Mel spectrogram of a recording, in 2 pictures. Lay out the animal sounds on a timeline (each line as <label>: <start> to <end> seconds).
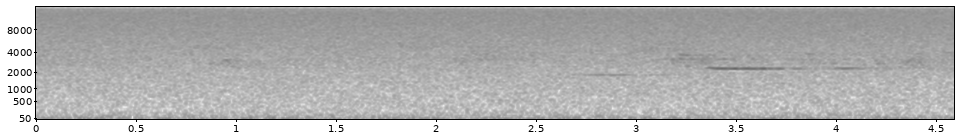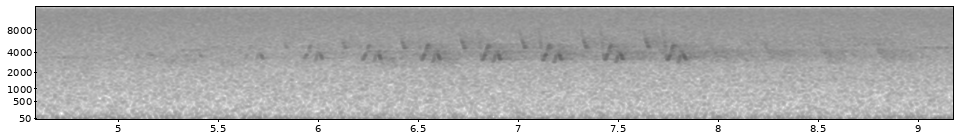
Hermit Thrush (Catharus guttatus): 2.7 to 4.3 seconds
Ovenbird (Seiurus aurocapilla): 4.7 to 9.1 seconds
